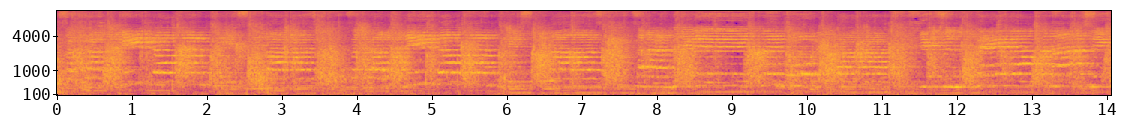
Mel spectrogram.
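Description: A group of women and children singing a praise song together over musical accompaniment with a steady beat.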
